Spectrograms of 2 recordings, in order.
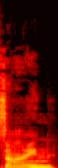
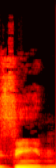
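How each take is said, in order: First: The vowel sounds like 'eye', rhyming with 'mine'. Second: The vowel sounds like 'ee', as in 'magazine'. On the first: The speaker calls it wrong. "I keep in my head pronouncing it as zine because that's just how I read it" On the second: The speaker calls it right. "it's supposed to be zine because it's short for magazine"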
